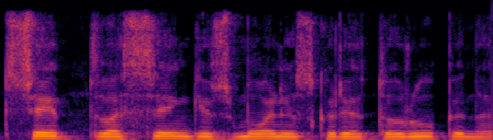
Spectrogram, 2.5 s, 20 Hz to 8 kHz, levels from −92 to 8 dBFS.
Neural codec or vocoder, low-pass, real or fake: codec, 16 kHz, 16 kbps, FunCodec, trained on LibriTTS, 50 frames a second; 7.2 kHz; fake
